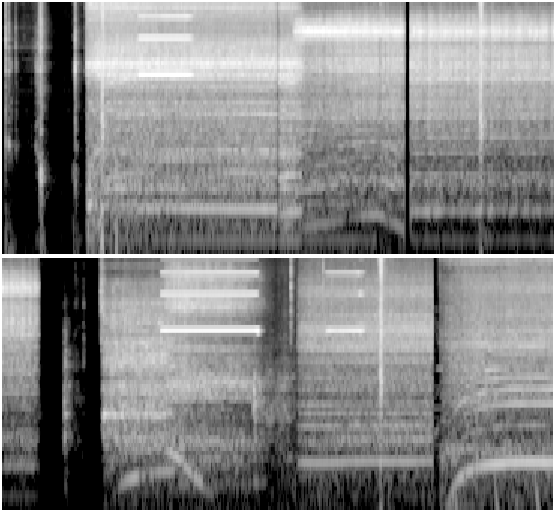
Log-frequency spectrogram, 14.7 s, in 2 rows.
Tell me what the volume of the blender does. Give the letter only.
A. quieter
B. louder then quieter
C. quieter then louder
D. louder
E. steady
A.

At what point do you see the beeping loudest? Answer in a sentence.
The loudest moment of the beeping is at 2 seconds.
